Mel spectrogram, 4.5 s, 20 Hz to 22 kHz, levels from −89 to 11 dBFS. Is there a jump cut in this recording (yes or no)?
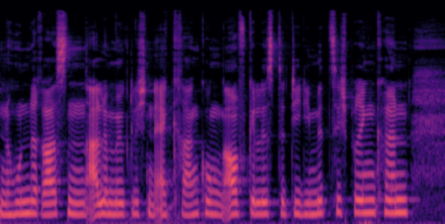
no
